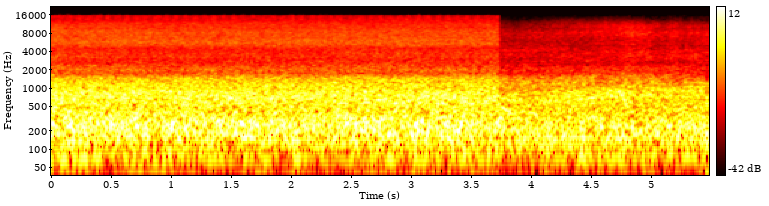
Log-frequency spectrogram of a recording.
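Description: Kamo River in flood after torrential rain, its swollen brown water rushing and churning in a steady noise; the sound turns duller about four seconds in.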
